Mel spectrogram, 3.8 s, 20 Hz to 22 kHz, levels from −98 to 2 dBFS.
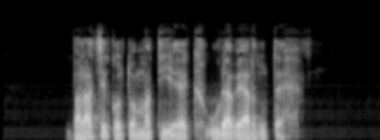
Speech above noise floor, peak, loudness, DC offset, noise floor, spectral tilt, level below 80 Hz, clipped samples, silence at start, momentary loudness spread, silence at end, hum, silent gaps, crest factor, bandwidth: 59 dB; -2 dBFS; -20 LUFS; under 0.1%; -79 dBFS; -5.5 dB/octave; -52 dBFS; under 0.1%; 0.75 s; 12 LU; 0.85 s; none; none; 20 dB; 9.6 kHz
